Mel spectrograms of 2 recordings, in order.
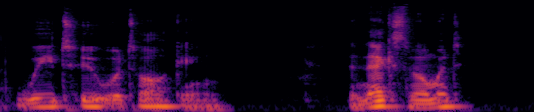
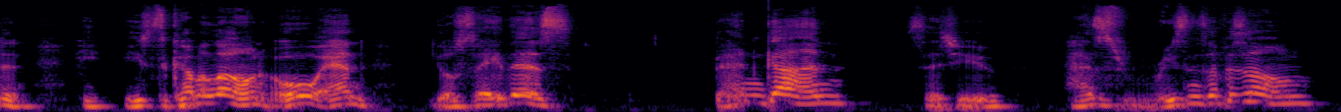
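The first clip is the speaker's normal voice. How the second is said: higher-pitched, excitable marooned sailor; an odd, jittery hermit rattling on; eager old castaway; 8 semitones higher than usual. A narrator's reading. Ben Gunn voiced in reading.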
